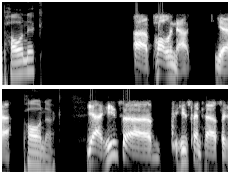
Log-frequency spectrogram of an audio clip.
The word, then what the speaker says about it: Palahniuk: Is that how you pronounce his last name, Palahniuk? Palahniuk, yeah.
